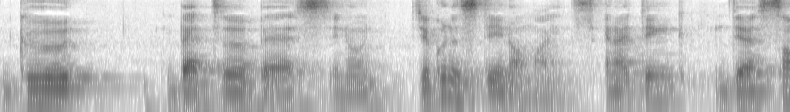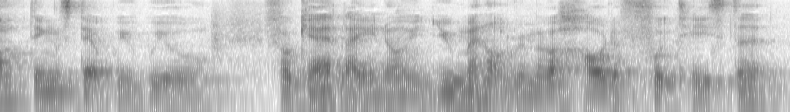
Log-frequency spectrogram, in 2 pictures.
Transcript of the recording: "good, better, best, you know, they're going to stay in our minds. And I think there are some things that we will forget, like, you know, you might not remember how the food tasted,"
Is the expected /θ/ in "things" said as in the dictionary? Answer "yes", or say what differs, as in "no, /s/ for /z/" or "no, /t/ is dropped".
no, /t/ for /θ/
